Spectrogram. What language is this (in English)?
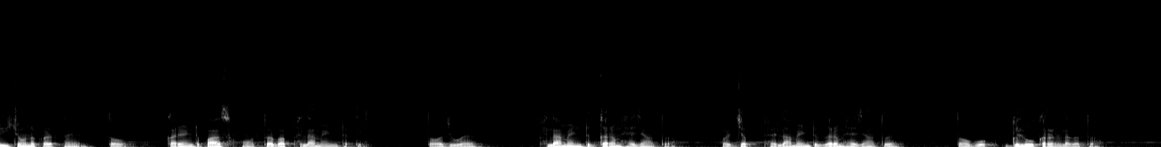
Braj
